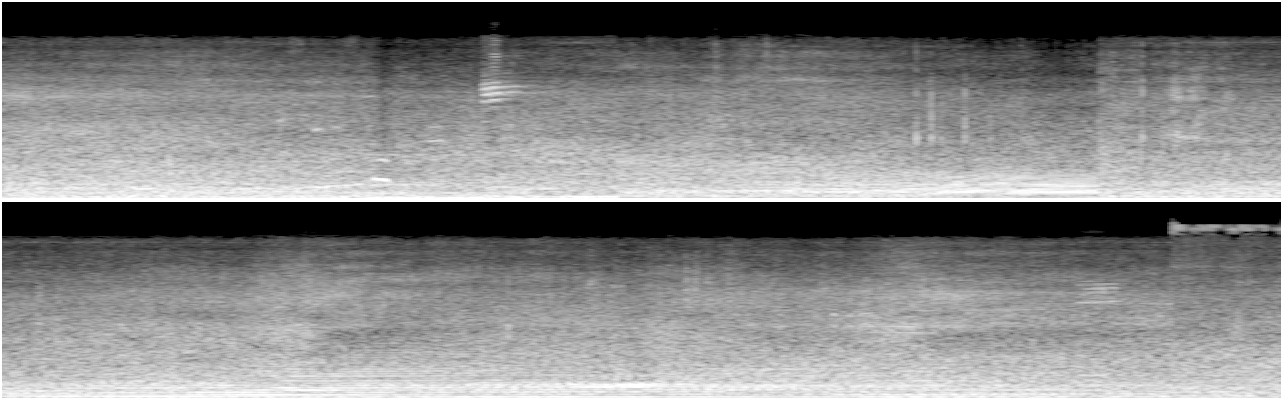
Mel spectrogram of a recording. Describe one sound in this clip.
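Traffic engines drone on the road nearby.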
